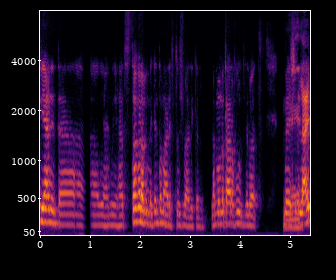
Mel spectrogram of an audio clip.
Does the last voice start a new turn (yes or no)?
no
